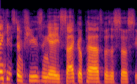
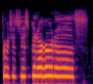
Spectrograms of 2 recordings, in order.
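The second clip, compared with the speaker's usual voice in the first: much higher, panicky mock villager; hammed-up terrified peasant; scared villager. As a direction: squeal like a frightened villager staring at the woods. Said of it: "scared villager".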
